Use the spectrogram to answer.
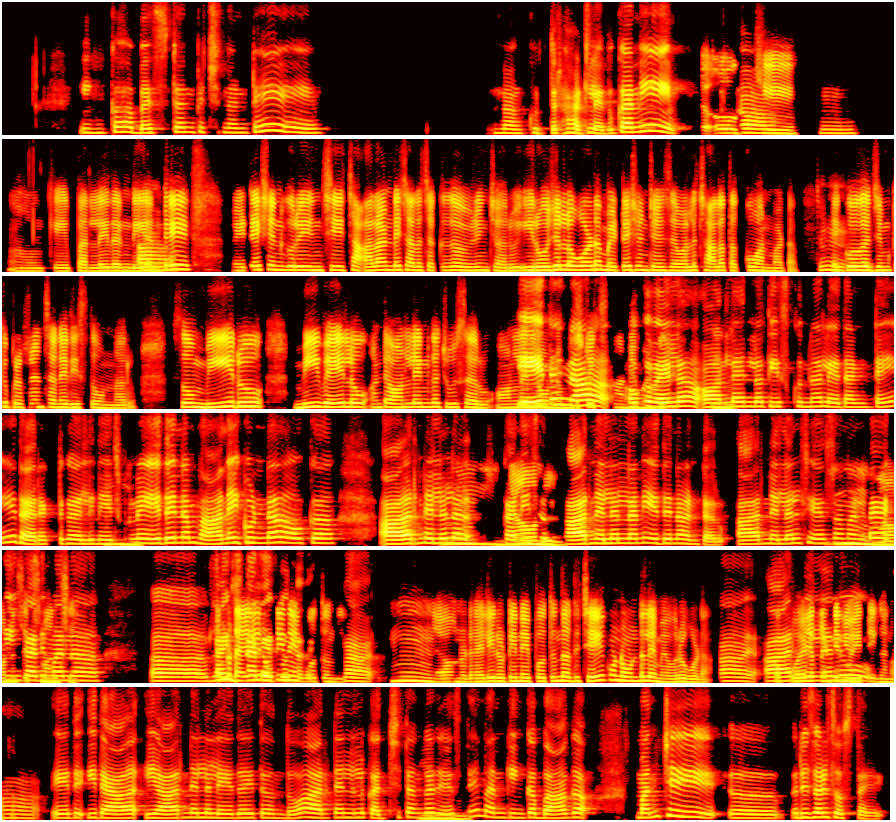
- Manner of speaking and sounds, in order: tapping; in English: "బెస్ట్"; in English: "మెడిటేషన్"; in English: "మెడిటేషన్"; in English: "జిమ్‌కి ప్రిఫరెన్స్"; in English: "సో"; in English: "వేలో"; in English: "ఆన్‌లైన్‌గా"; in English: "ఆన్‌లైన్‌లో"; in English: "మిస్టేక్స్"; in English: "ఆన్‌లైన్‌లో"; in English: "డైరెక్ట్‌గా"; in English: "సిక్స్ మంత్స్"; in English: "లైఫ్‌స్టైల్"; in English: "డైలీ"; in English: "డైలీ"; in English: "కంటిన్యూ"; in English: "రిజల్ట్స్"
- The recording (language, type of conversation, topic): Telugu, podcast, మీ రోజువారీ దినచర్యలో ధ్యానం లేదా శ్వాసాభ్యాసం ఎప్పుడు, ఎలా చోటు చేసుకుంటాయి?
